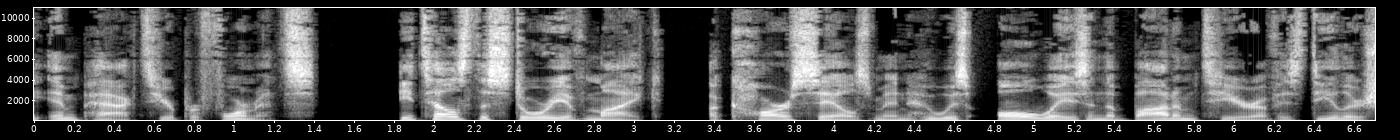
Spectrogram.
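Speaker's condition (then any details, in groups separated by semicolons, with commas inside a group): No condition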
